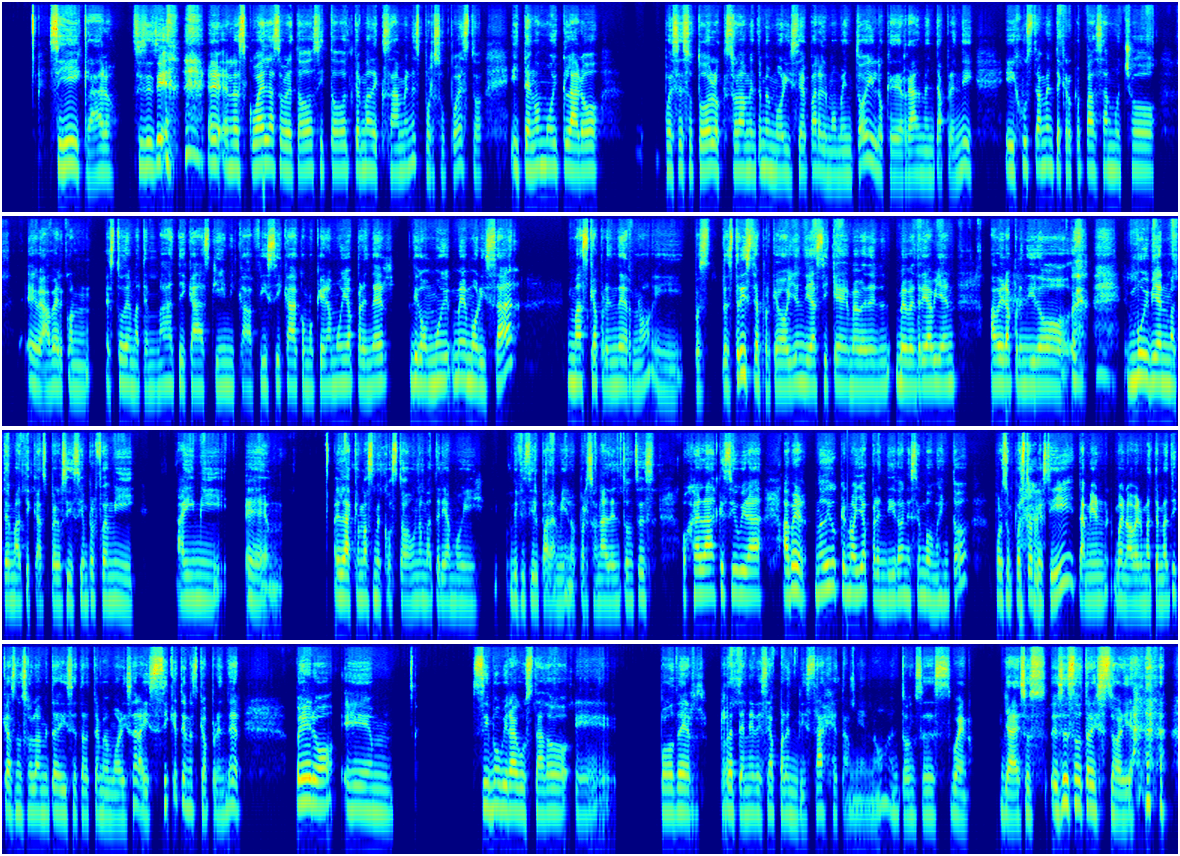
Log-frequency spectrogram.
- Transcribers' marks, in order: chuckle; other background noise; other noise; chuckle; laughing while speaking: "en"; laugh
- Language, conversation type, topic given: Spanish, podcast, ¿Cómo sabes si realmente aprendiste o solo memorizaste?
